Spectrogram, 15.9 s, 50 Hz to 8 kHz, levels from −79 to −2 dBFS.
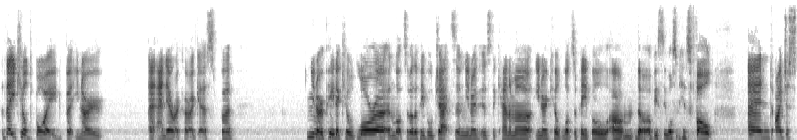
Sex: female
